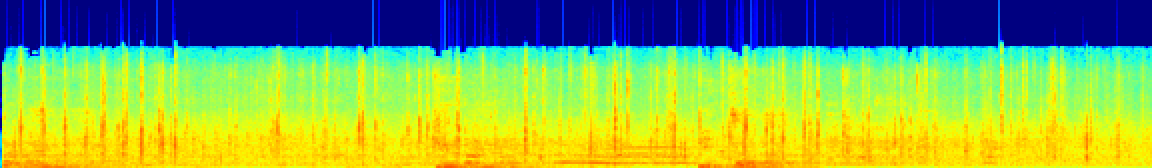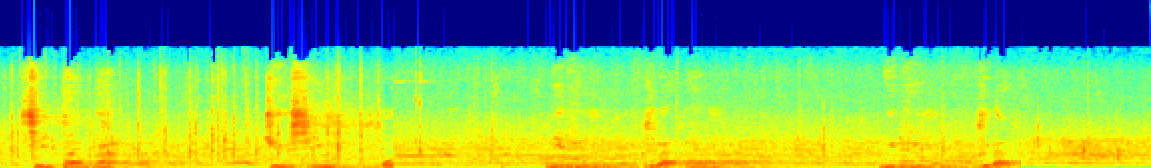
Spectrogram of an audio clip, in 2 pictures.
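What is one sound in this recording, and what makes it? A large crowd chants in unison in a big open stadium.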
